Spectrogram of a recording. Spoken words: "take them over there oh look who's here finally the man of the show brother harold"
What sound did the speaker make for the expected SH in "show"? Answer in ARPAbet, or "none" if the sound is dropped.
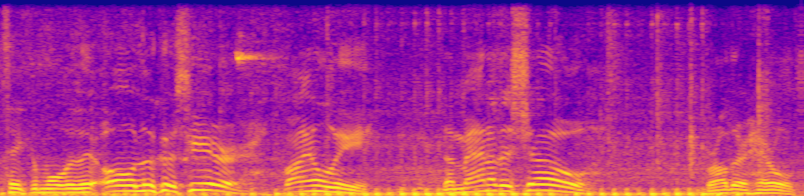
SH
